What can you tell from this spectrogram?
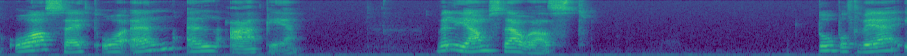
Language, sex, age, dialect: Faroese, female, 15-35, Norðurstreymoy/Eysturoy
